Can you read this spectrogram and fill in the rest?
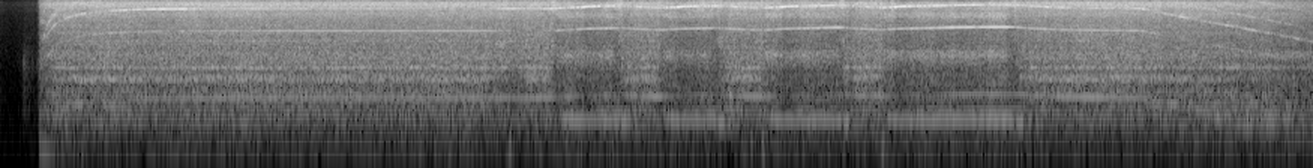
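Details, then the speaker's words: Vax Power vacuum running with choked filters removed: high strong motor whine with low pulsing train-like honk coming and going, air rushing freely and unrestricted; filters then cleaned. "there's that. It sounds like a train noise, but wow, it can breathe."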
